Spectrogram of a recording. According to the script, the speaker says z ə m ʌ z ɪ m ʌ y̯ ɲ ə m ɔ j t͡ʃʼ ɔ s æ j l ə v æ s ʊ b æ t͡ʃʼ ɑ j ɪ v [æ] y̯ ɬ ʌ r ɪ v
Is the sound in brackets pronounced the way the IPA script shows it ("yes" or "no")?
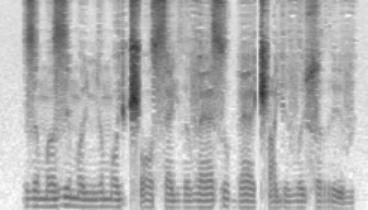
no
